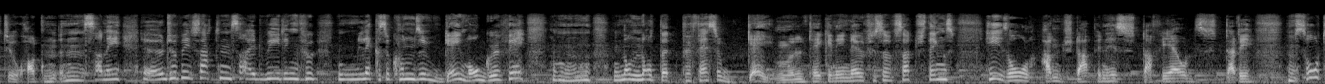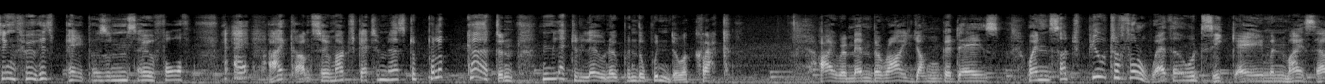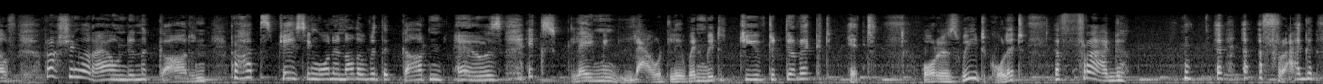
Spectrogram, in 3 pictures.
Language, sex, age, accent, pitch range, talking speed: English, male, 30-49, British, 180-260 Hz, 155 wpm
